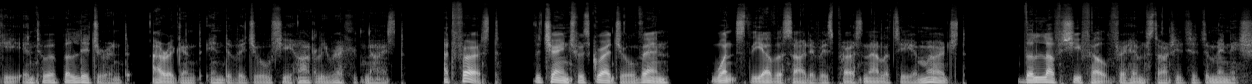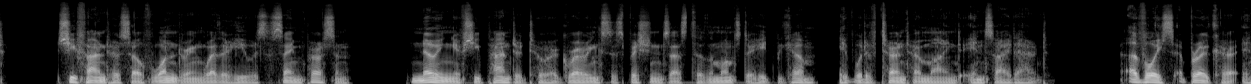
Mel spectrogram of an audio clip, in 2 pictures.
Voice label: Narrator Reel

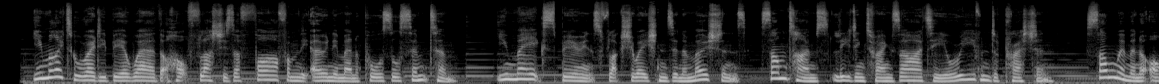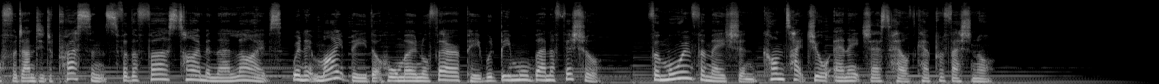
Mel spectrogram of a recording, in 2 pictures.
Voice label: Narration HEALTHCARE

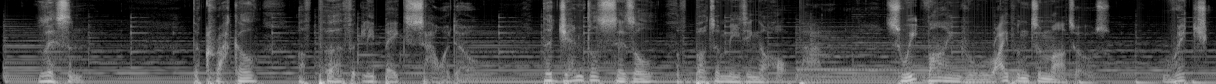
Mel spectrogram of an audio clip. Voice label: Food Ad

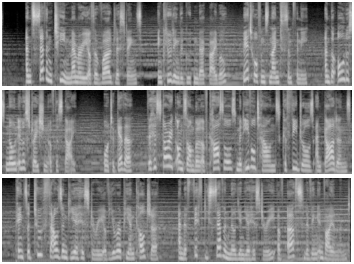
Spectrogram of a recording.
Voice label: German accented British English

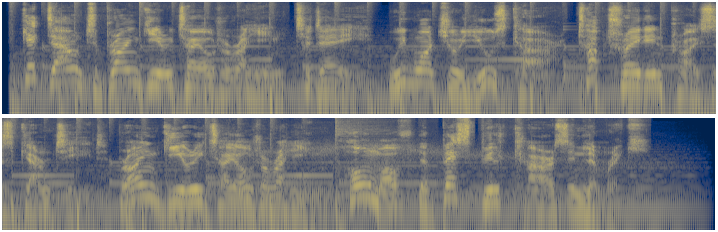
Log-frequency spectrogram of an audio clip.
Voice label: TOYOTA TAG

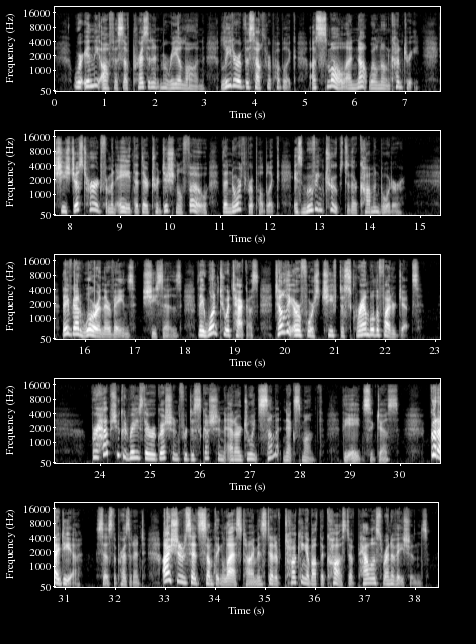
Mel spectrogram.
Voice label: Animated Video multiple characters

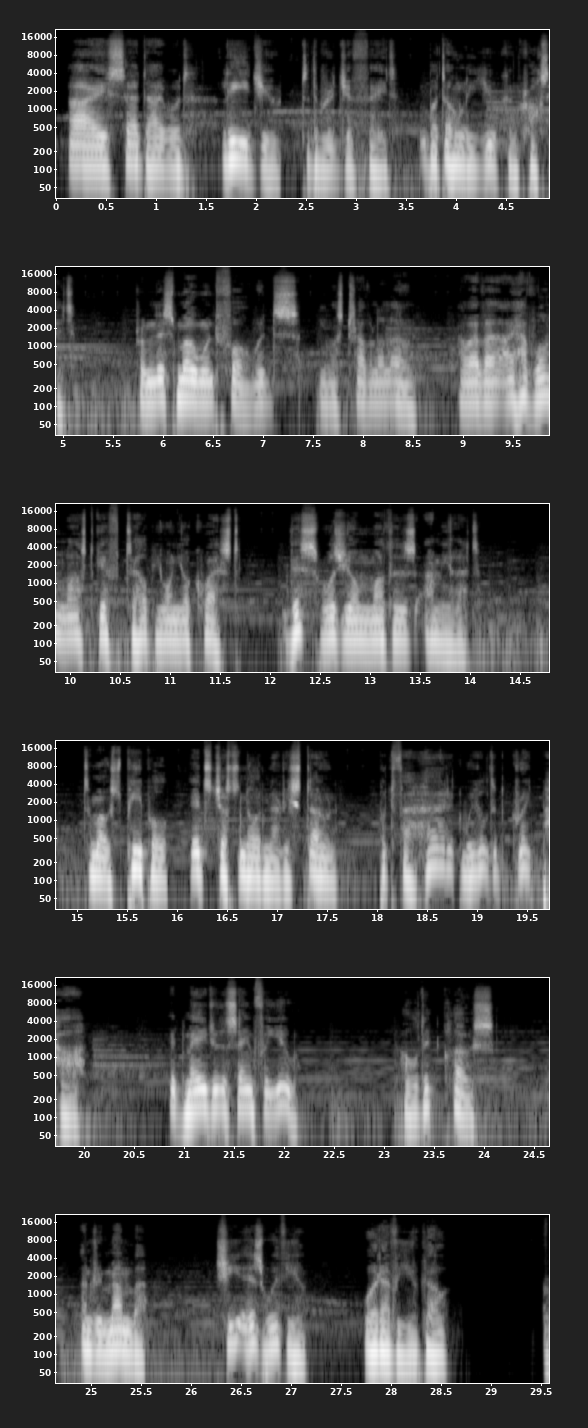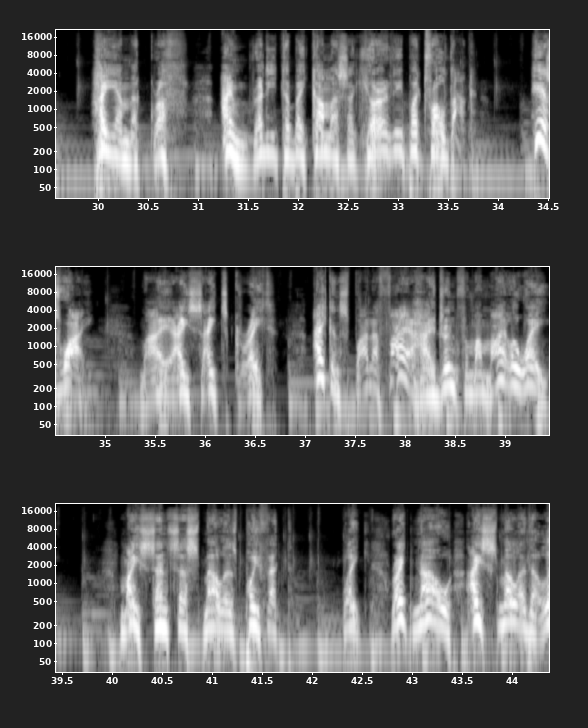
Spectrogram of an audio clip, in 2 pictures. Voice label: ANIMATION

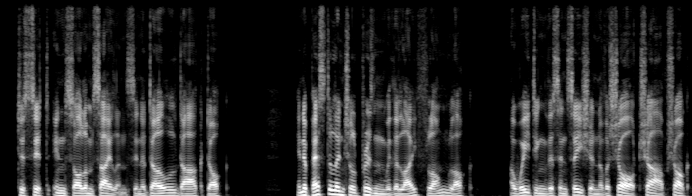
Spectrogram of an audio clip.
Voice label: Dry Test

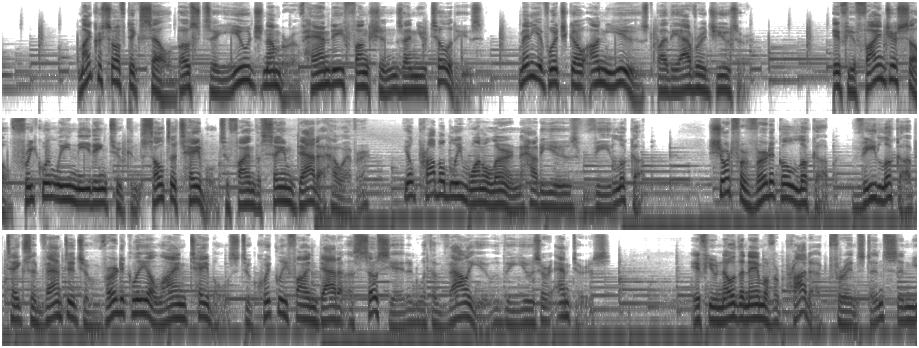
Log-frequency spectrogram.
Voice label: Male E Learning

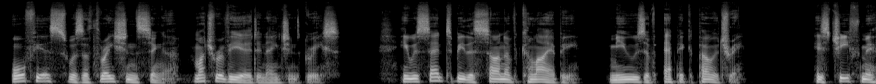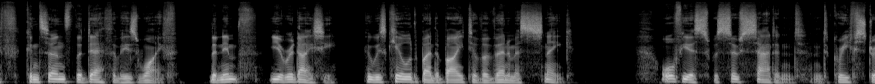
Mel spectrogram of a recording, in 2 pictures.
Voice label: Narration

